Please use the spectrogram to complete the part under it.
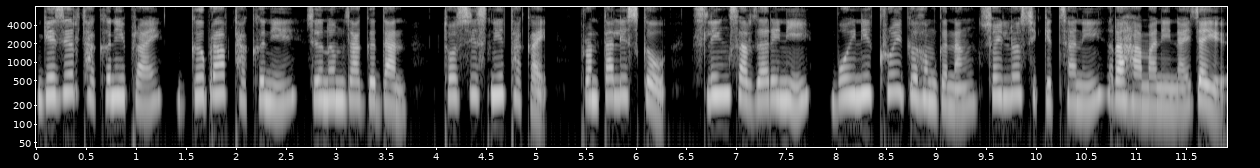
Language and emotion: Bodo, neutral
